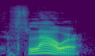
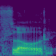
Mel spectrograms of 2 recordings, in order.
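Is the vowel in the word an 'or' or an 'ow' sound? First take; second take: ow; or. First: The vowel sounds like 'ow', as in flower. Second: The vowel sounds like 'or', one syllable. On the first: The speaker calls it right. "it's flower" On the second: The speaker calls it wrong. "Maybe you would expect it to be pronounced as a flor, but it's not flor"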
